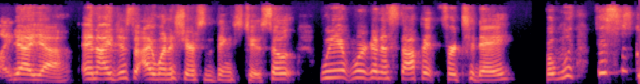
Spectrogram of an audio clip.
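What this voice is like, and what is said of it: Usual voice. Nothing is said of it.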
